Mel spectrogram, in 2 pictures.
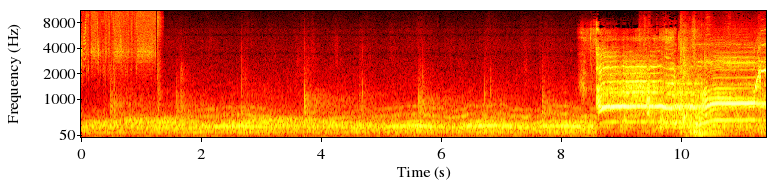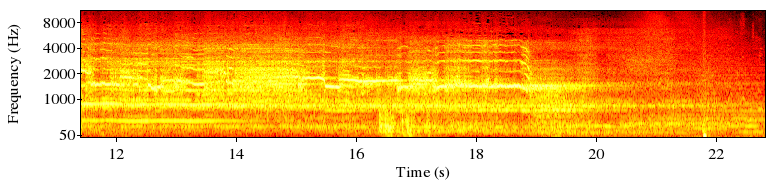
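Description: Horror-film soundtrack: a quiet, tense low drone with a few faint knocks, then about eight seconds in a sudden loud jump-scare sting of shrill, dissonant sound and screaming. It holds for about ten seconds and then fades out.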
